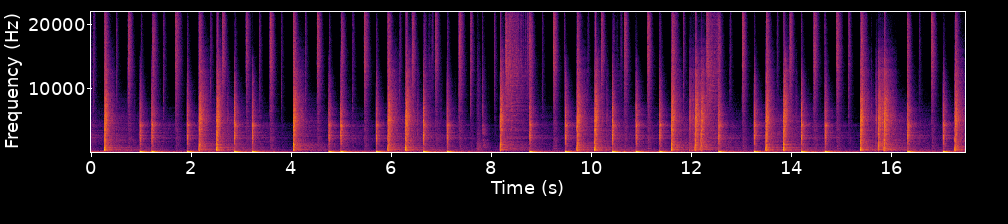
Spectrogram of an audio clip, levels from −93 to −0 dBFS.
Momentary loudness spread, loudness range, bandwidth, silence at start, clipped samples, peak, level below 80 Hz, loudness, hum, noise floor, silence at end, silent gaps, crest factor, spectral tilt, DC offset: 17 LU; 2 LU; over 20 kHz; 0 s; under 0.1%; -2 dBFS; -28 dBFS; -25 LUFS; none; -48 dBFS; 0 s; none; 24 dB; -3 dB/octave; under 0.1%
